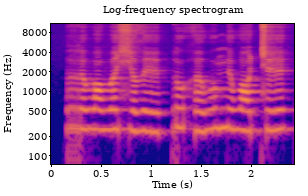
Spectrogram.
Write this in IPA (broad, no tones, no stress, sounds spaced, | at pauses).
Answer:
r ə β ɒ β ɜ ç ə ð ɪ | ɾ u h ə w u ŋ ɪ w ɒ c ɪ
